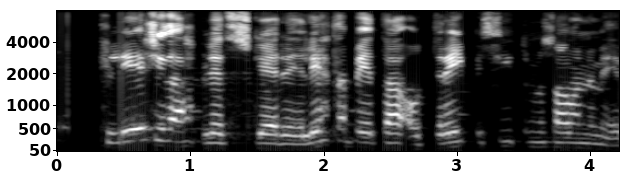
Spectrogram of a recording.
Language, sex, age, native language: Icelandic, male, 13, Icelandic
